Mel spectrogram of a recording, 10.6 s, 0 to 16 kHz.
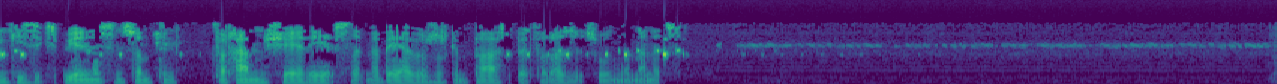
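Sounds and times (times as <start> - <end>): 
steady high-pitched electronic tone: 0.0 - 1.1, 4.2 - 10.6
speech: 0.0 - 5.8
faint low hum: 0.0 - 10.6.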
